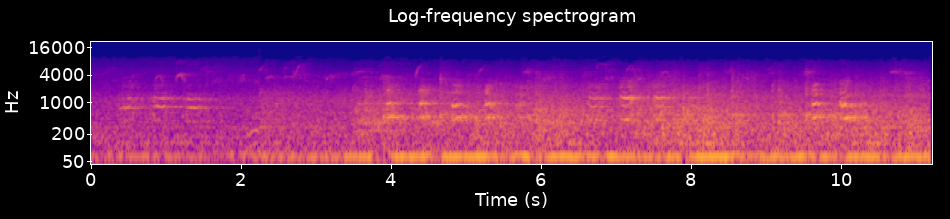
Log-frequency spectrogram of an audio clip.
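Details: Chimpanzee Puteri crying out at Tennoji Zoo in December 2021, alongside Rickie's group. High harmonic wails and yelps come in uneven bursts over a steady low hum, with bird chirps and crowd murmur in the background.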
